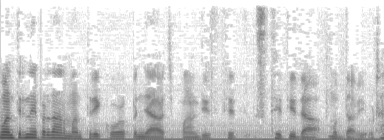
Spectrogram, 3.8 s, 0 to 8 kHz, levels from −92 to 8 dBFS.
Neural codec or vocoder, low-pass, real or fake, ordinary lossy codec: none; none; real; none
